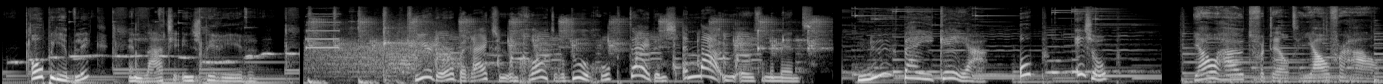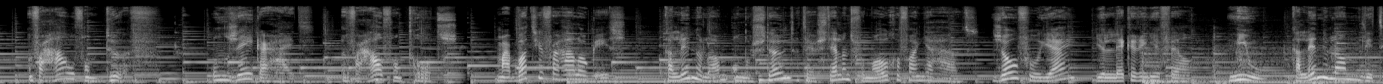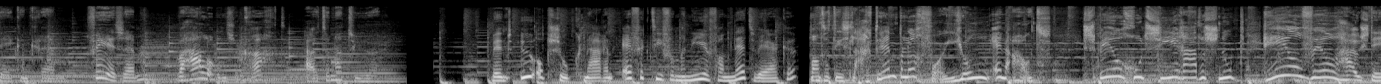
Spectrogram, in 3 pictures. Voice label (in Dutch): commercial compilatie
